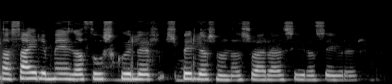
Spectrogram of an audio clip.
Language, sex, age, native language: Icelandic, female, 18-19, Icelandic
